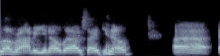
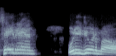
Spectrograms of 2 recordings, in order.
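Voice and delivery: higher, quick casual call; breezy friend on the phone; imitating Frankie; 7 semitones higher, faster than usual. Frankie calling him up, quick and higher. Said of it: "He goes".

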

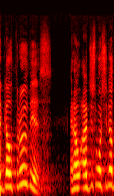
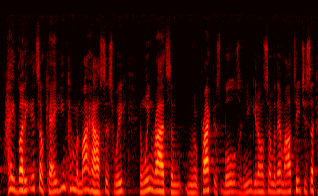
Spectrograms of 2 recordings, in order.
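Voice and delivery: softer, gentle calming voice; reassuring bull rider; 5 semitones lower, 11 dB quieter than usual. Retold or imitated. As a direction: comfort the scared boy kindly. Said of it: "he goes".

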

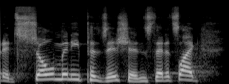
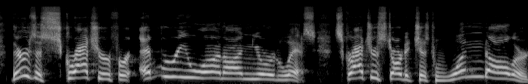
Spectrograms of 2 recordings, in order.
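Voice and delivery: booming prize announcer; 4 semitones higher than usual. Acted. Sponsor ad read.

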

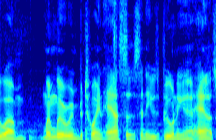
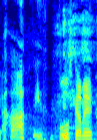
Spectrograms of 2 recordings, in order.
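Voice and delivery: mock shout, pitched up but held back; retold yell; 8 semitones higher than usual. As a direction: imitate teammates yelling a warning. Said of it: "they started yelling".

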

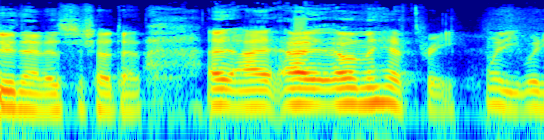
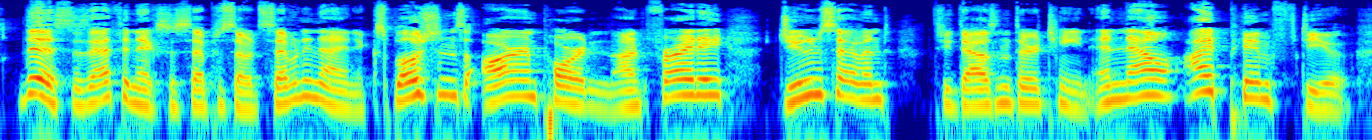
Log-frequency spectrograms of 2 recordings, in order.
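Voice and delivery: show intro announcer; 4 semitones higher than usual. Acted. Records show title intro.

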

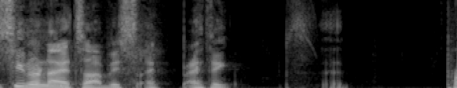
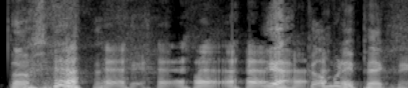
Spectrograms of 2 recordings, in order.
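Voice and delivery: high, loud, through laughter; real laughing agreement; 6 semitones higher, 6 dB louder, slower than usual. Real, not acted. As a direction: crack up while cheering the choice. Cracking up at co-host's correction.

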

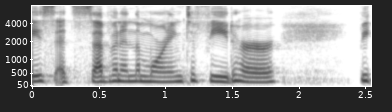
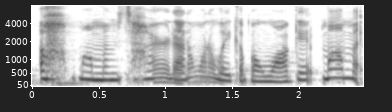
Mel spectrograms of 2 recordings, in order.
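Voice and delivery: high, soft tired whine; whiny tired kid; 5 semitones higher, 6 dB quieter than usual. Retold or imitated. Daughter complaining to mom about walking the dog, whiny. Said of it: "everybody's like".

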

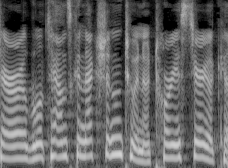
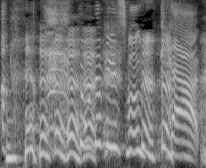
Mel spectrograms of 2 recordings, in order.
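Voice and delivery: laughing; 10 semitones higher, much slower than usual. Real, not acted. Imagining the cat talking.

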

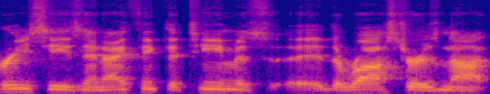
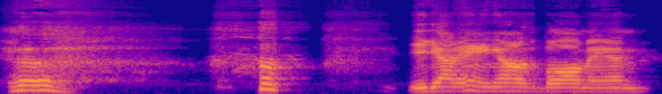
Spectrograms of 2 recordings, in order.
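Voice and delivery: exasperated plea; 5 semitones higher than usual. Pretend. Host scolding a player who dropped the punt, exasperated. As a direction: plead with him after a heavy sigh.

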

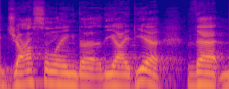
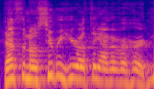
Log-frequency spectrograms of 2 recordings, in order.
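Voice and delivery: usual speaking voice

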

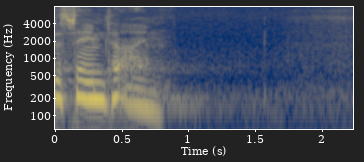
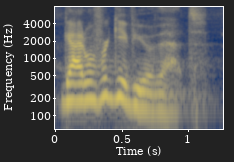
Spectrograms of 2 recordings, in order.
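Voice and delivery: normal talking voice

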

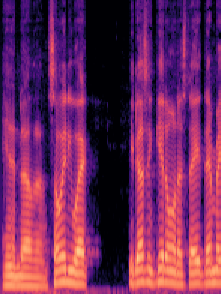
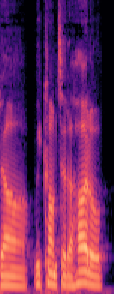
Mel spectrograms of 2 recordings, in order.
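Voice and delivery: ordinary talk, nothing marked

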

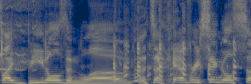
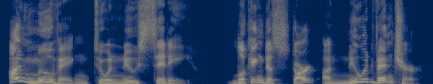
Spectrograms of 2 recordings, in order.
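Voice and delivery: softer, careful letter read; 2 semitones lower, 4 dB quieter than usual. Acted. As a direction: read the listener's letter gently. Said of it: "Millie writes us".

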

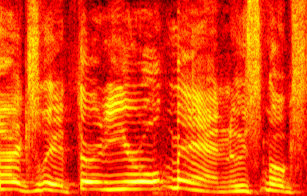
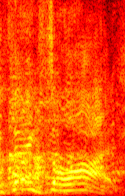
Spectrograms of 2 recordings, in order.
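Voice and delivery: ordinary talk

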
